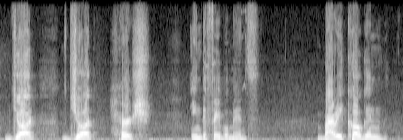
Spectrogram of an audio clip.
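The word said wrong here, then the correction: Keoghan: How do you say that? Keegan? – Yeah, I gotta say with like an Irish accent. I don't know how to do one. But Barry Keegan? – Yeah, kind of like there that.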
